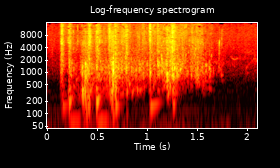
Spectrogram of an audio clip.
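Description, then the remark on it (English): Several quick splashes as ice cream sandwiches are thrown into pond water, a burst of slapping and sloshing that settles into a faint trickle within a couple of seconds. “I'm throwing in the ice cream sandwiches, boss.”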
